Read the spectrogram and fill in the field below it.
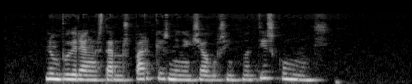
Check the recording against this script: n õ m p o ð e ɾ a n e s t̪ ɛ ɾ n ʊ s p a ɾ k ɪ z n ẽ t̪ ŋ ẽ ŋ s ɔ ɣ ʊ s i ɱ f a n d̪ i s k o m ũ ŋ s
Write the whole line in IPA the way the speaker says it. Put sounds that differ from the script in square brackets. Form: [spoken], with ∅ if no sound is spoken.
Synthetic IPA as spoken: n õ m p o ð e ɾ a [ŋ] e s t̪ [a] ɾ n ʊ s p a ɾ k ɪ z n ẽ [∅] ŋ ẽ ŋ [ʃ] ɔ ɣ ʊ s i ɱ f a n [t̪] i s k o m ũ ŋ s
